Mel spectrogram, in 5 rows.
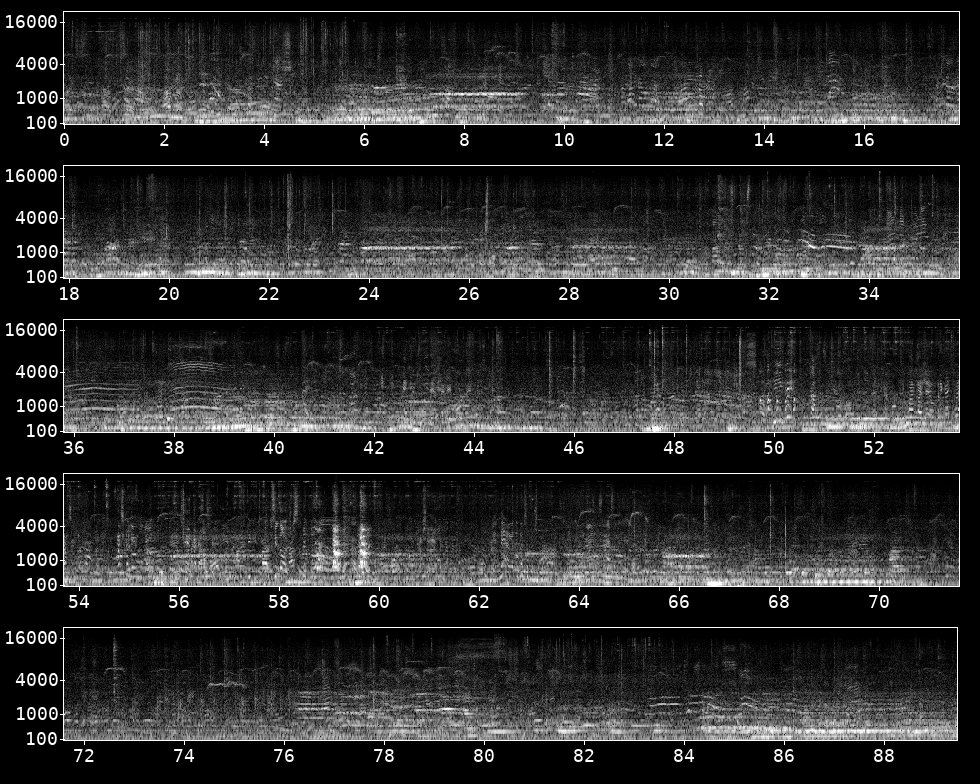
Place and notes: Thessaloniki, Greece - Navarinou pedestrian road
A dance academy did a happening in Navarinou pedestrian road in order to be advertised. Various dancers danced tango etc. A lot of people enjoyed the unexpected event!
Ελλάδα, European Union, 18 July 2013, 20:45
